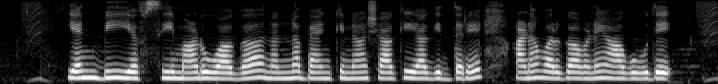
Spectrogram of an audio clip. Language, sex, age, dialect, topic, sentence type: Kannada, female, 25-30, Mysore Kannada, banking, question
